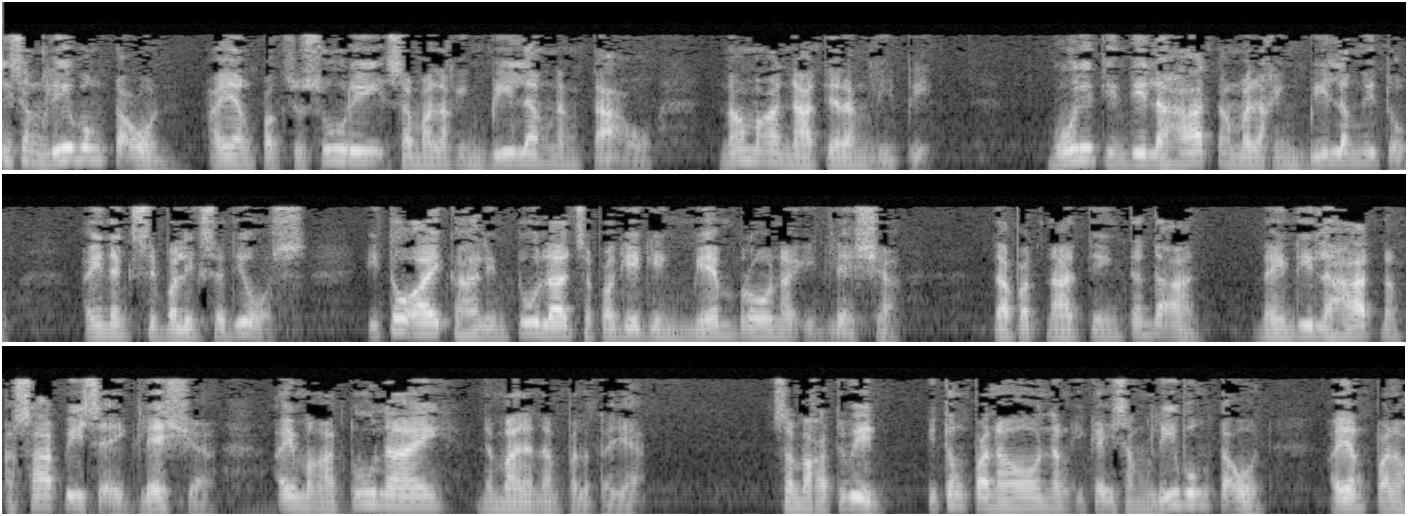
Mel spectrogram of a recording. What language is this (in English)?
Filipino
